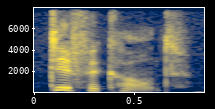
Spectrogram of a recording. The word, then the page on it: difficult: American English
